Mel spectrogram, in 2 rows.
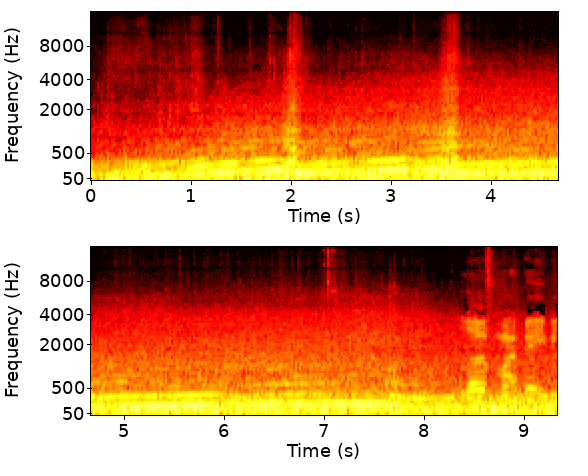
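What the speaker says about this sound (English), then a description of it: "you can just push down on the gas pedal, and this thing move as well" A Mercedes-Benz CLA45 AMG engine pulls hard through several rising sweeps with clear gear changes, loud and close from the cabin, droning strongly throughout with a brief tail of revs at the end.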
